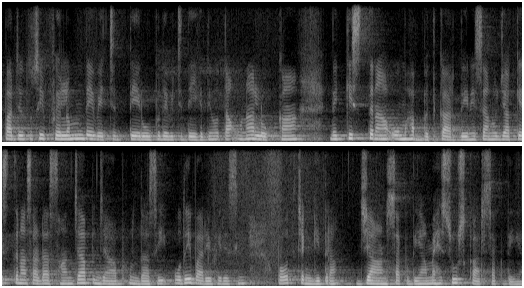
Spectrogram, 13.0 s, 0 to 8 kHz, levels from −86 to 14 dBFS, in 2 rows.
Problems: background conversations at intervals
